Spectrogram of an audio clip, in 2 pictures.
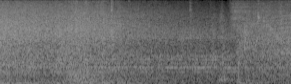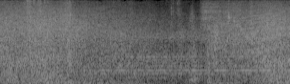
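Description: Fireballs whoosh and burst.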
